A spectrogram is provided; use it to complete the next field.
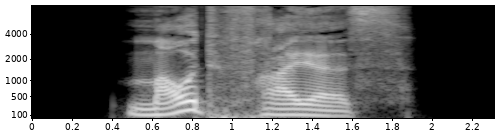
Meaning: strong/mixed nominative/accusative neuter singular of mautfrei
- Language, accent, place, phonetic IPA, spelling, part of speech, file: German, Germany, Berlin, [ˈmaʊ̯tˌfʁaɪ̯əs], mautfreies, adjective, De-mautfreies.ogg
